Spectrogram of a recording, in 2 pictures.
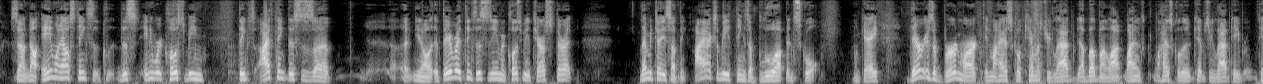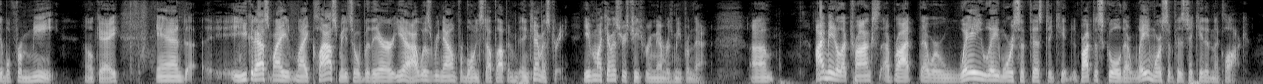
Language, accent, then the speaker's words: English; Apple Valley, California, United States; I was born and raised in Apple Valley, California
